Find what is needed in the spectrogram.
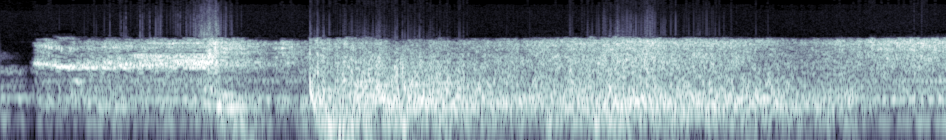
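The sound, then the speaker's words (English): Retro rockets, fired by pressing the retro rocket firing switch, ignite with a sudden loud roar that surges into a heavier, hissing blast after about two seconds, then thunders on steadily to the end with no voices. “The rockets do not act as a brake. They increase my speed rapidly.”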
